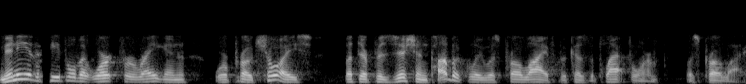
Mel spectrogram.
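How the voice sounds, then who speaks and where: A man with an American accent, a plain, everyday voice at a medium pitch, lively intonation and a moderate pace. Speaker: caller. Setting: phone call.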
